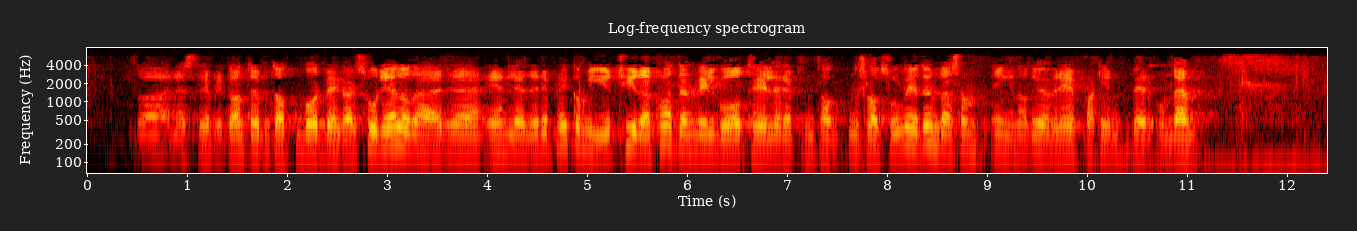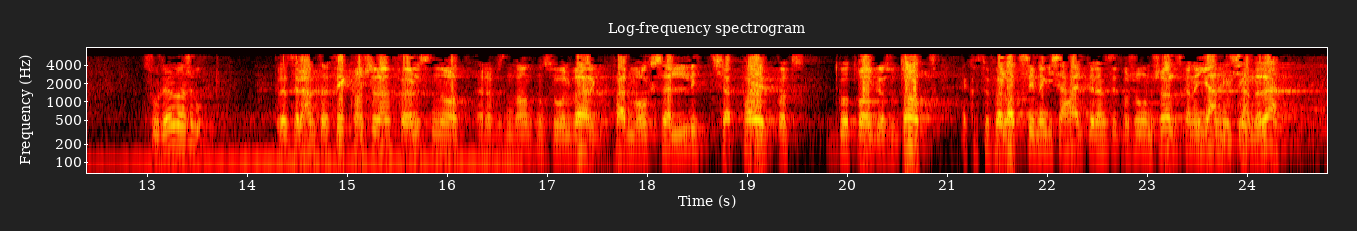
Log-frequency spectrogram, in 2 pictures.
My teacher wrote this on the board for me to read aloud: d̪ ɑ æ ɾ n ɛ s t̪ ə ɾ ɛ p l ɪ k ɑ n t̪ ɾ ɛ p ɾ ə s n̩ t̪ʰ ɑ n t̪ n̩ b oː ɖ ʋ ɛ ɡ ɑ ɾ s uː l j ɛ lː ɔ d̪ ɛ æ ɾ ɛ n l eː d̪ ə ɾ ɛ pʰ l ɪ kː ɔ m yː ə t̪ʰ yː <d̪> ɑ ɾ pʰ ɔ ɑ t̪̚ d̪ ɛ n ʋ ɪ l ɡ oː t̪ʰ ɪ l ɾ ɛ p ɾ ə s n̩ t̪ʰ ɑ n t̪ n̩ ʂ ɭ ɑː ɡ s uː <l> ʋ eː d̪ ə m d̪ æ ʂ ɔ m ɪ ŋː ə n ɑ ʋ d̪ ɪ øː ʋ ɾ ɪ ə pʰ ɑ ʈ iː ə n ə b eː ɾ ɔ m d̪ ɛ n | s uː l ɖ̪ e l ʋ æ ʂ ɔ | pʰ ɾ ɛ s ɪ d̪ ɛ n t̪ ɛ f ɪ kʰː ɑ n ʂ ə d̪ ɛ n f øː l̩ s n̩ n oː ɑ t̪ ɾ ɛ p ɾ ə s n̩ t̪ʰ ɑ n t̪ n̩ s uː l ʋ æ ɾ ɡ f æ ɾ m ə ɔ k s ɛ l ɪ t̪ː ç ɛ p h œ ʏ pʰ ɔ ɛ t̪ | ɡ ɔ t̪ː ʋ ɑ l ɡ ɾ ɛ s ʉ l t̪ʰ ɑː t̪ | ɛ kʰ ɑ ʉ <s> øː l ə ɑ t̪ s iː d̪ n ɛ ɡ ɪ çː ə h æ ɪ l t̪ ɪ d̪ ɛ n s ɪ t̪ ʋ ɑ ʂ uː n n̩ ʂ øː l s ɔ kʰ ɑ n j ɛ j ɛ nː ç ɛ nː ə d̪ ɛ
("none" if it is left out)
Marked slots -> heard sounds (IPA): d̪, l, f

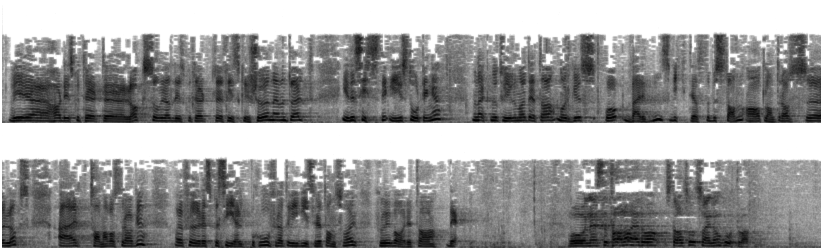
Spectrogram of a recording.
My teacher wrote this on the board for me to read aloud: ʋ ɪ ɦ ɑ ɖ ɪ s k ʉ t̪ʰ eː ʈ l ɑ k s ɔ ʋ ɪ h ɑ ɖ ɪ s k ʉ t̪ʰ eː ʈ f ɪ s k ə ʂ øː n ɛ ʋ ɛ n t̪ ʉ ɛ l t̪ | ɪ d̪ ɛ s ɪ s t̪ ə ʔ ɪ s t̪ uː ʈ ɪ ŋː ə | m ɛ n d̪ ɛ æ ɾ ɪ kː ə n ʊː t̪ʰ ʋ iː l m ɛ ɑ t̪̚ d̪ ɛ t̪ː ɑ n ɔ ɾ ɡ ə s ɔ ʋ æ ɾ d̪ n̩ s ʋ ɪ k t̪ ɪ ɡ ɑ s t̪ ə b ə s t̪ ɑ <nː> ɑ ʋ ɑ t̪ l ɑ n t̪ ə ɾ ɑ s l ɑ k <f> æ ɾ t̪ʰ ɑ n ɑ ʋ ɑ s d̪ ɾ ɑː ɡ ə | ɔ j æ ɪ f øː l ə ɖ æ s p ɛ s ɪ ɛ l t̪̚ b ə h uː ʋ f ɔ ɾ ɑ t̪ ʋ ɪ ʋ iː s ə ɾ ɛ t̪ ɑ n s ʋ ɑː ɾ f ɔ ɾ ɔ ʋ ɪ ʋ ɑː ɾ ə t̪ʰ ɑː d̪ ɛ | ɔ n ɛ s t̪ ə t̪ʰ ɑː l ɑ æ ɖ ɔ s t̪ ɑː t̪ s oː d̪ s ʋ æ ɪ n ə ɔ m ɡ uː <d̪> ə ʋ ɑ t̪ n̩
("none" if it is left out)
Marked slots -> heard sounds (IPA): nː, s, t̪

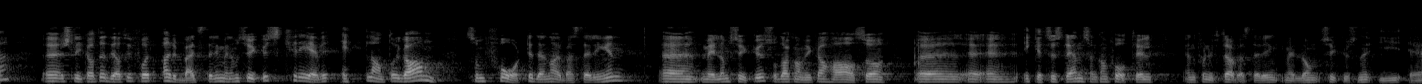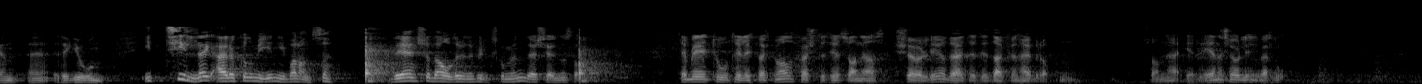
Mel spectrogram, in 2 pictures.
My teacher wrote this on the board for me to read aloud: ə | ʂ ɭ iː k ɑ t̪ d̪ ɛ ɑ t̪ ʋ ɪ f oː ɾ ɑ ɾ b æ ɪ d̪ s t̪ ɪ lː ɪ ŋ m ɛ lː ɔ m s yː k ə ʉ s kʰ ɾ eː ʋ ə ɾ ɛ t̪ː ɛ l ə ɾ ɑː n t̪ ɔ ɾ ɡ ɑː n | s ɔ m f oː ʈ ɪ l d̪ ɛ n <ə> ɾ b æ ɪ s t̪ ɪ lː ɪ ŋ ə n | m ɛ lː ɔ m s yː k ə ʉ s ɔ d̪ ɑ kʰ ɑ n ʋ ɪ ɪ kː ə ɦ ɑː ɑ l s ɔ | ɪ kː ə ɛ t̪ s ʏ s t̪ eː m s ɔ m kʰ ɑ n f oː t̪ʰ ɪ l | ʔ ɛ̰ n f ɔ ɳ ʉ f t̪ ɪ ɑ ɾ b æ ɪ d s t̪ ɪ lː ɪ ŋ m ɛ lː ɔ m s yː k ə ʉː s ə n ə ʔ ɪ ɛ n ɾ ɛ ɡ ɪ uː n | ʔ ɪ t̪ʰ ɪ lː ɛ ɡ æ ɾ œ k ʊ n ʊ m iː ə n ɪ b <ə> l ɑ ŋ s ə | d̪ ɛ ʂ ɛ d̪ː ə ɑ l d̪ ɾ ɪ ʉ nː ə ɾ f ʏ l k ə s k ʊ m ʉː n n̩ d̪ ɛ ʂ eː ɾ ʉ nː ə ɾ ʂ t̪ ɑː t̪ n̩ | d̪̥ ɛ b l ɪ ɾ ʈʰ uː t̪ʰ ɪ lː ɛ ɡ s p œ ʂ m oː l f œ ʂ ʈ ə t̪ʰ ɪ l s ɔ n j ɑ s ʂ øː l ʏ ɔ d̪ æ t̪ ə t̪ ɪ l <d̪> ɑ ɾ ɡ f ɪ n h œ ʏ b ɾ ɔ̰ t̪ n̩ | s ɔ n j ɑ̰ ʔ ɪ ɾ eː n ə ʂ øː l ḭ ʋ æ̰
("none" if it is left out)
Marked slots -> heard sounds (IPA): ɑ, ɑ, d̪

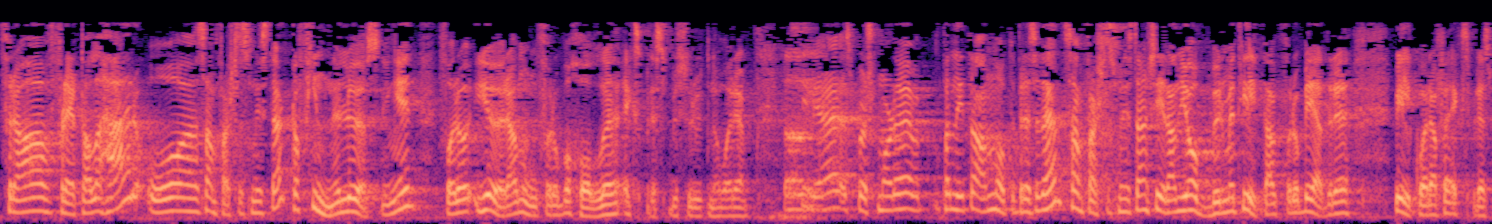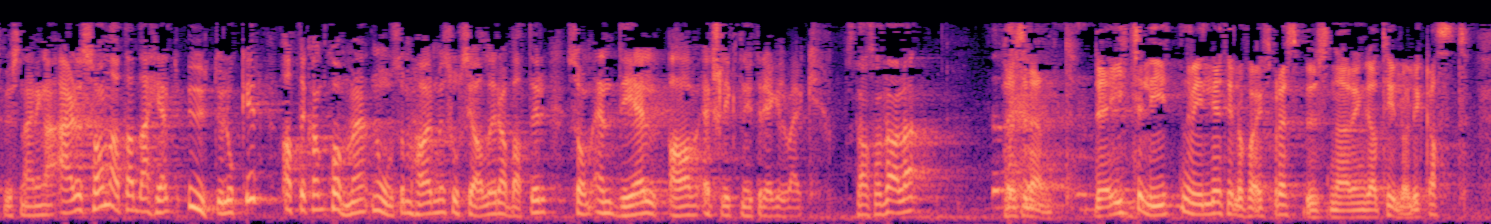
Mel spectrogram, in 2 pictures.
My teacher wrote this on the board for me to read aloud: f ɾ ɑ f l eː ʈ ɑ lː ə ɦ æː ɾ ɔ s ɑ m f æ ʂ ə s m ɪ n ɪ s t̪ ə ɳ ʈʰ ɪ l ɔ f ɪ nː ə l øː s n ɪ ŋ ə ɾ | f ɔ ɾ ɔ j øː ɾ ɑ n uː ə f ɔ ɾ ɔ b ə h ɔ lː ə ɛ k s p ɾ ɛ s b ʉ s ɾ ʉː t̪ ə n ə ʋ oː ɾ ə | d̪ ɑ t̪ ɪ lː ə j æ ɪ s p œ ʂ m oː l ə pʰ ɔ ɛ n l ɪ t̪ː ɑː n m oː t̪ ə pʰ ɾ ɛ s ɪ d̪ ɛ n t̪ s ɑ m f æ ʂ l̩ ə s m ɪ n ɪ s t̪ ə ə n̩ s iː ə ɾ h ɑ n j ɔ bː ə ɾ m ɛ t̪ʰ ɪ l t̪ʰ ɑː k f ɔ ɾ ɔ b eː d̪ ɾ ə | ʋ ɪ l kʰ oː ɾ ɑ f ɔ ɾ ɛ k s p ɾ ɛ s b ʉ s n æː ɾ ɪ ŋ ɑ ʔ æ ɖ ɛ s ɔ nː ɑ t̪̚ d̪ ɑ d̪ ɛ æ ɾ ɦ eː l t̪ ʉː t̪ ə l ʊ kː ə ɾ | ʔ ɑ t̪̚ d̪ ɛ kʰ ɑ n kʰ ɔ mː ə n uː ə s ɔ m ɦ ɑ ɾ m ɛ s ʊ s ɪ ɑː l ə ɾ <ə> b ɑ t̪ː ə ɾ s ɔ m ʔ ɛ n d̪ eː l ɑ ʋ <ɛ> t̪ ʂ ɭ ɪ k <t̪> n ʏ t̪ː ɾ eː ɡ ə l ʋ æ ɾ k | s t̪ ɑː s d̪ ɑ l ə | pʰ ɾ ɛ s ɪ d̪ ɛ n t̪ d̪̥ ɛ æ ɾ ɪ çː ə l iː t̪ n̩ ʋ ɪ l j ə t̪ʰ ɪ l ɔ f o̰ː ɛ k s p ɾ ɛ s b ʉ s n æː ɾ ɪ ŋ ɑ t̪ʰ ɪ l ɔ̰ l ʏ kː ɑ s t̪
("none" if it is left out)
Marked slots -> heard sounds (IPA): ɑ, ɛ, t̪

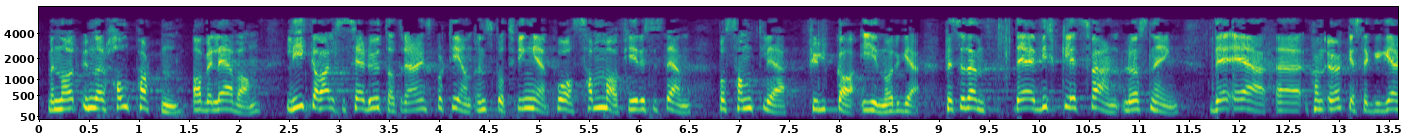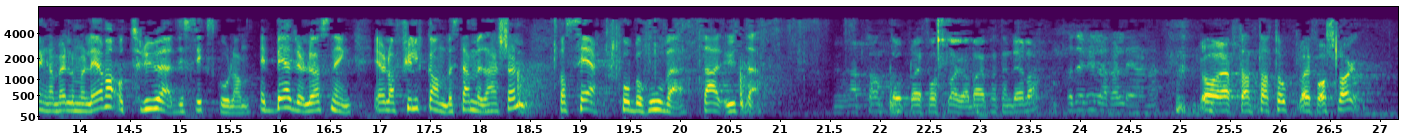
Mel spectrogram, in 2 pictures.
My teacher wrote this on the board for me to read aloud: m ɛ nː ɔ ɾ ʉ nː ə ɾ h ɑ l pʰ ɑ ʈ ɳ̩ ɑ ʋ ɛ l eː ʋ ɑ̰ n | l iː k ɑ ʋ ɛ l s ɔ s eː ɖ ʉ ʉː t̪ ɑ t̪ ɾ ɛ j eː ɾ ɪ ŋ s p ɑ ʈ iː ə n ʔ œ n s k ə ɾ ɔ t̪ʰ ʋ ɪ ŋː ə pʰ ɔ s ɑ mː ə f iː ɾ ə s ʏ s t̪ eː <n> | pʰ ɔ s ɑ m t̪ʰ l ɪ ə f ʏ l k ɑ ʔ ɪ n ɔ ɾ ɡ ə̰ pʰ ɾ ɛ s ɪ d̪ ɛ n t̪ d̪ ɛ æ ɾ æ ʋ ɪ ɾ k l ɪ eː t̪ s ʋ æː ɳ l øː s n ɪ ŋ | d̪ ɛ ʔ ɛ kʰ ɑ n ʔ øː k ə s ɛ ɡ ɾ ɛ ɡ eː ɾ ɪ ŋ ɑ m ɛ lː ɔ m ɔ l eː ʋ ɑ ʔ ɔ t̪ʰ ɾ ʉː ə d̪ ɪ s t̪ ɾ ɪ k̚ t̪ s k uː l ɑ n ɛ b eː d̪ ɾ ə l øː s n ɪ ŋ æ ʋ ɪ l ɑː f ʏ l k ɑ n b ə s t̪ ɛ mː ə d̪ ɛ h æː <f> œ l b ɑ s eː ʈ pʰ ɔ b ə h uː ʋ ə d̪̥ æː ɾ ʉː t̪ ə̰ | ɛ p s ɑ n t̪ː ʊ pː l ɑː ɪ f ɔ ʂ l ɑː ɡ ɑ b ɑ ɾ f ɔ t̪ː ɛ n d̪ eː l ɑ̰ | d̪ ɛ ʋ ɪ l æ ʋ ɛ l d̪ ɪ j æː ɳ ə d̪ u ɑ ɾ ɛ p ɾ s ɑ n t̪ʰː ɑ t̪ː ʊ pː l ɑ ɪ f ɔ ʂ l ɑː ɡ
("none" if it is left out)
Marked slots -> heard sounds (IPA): m, ʂ

